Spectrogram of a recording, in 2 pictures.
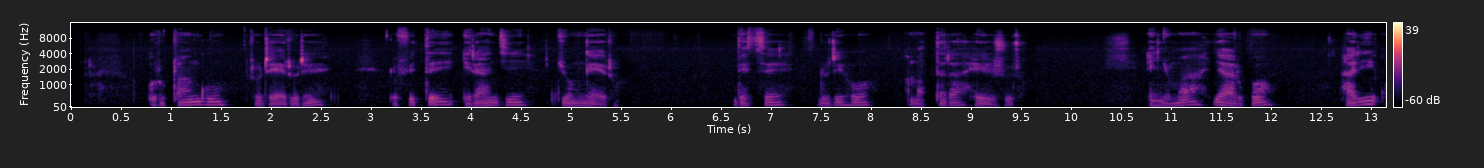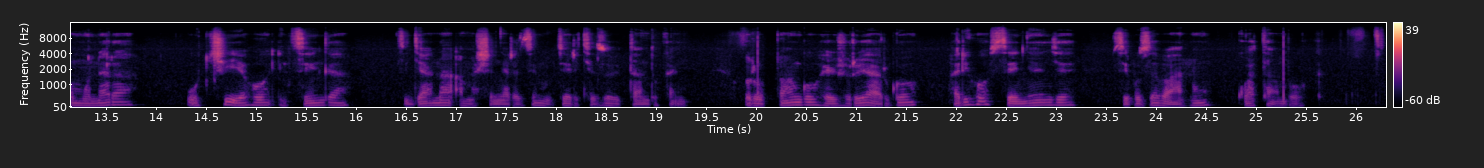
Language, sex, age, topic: Kinyarwanda, male, 18-24, government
